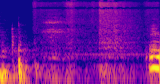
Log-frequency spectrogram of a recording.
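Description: Thin plastic shopping bag rustling and crinkling for about a second and a half as an item is pulled out of it.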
